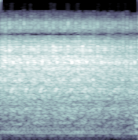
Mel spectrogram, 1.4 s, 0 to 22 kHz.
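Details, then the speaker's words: 2014 Honda CR-V 2.4 after replacing a stretched timing chain, tensioner, guides, cam gear, VTC actuator and timing cover; first start, checking for leaks: smooth, steady idle with an even hiss and no knocks or chain rattle; healthy idle. "We're going to start it for the first time, check for leaks. That's a little more how it's supposed to sound."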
